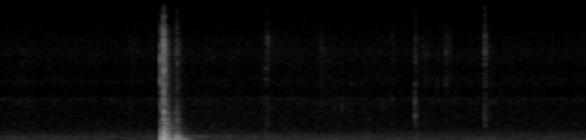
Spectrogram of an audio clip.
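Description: A single sharp knock about a second in, dying away quickly, followed by a few faint small taps.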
